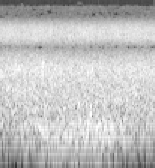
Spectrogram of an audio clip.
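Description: Dolphins splash as they surface.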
